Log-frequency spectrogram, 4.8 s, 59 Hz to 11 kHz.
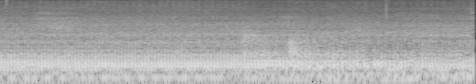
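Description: BMW R1250 boxer-twin motorcycle engine idling steadily, a continuous low rumble, as the bike waits to ride off a ferry deck.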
